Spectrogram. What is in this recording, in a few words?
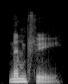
"nymphae", American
